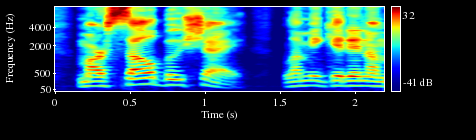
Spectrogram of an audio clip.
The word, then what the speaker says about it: Marcel Boucher: That's the way it's pronounced correctly. Marcel Boucher.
